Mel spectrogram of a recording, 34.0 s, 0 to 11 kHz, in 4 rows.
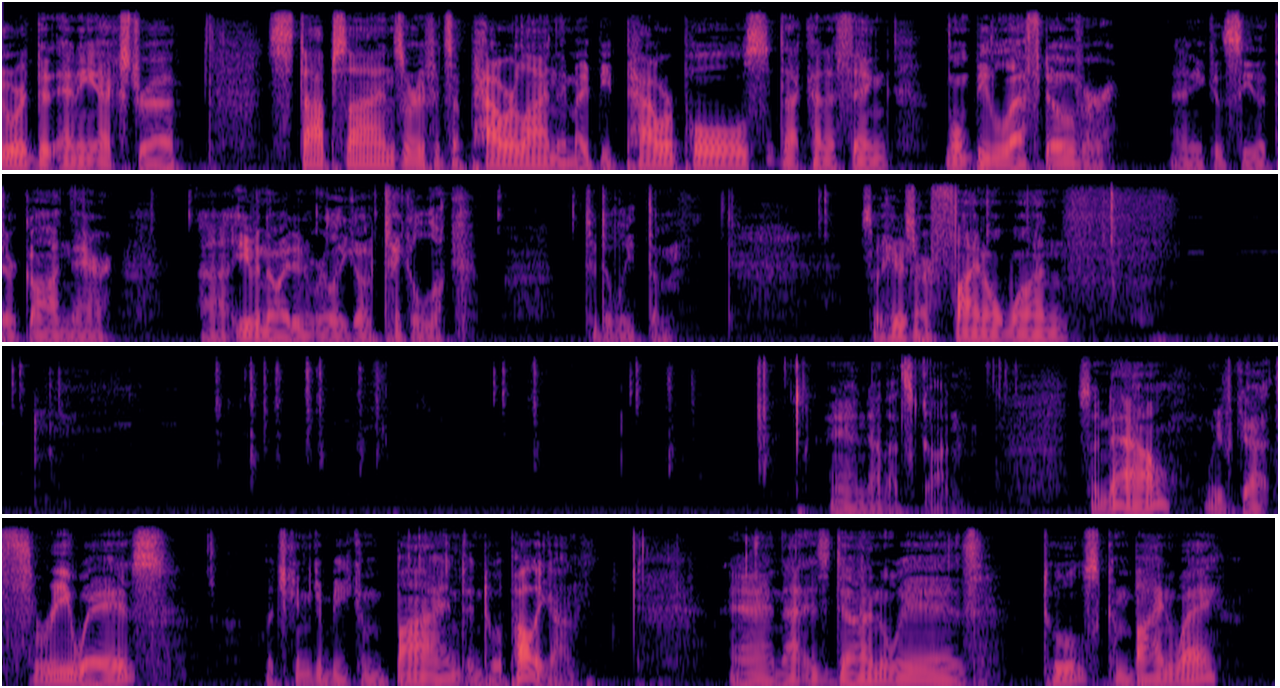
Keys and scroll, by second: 15.9 p, 18.6 Caps_Lock, 22.0 Delete.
